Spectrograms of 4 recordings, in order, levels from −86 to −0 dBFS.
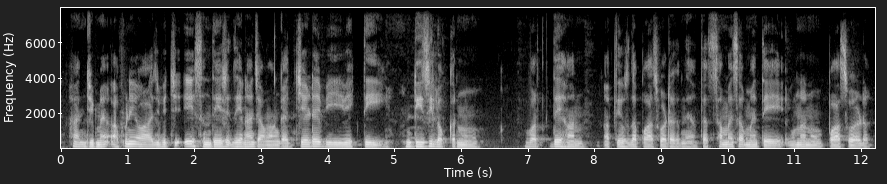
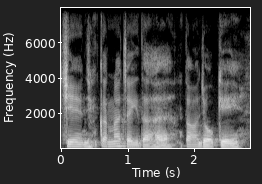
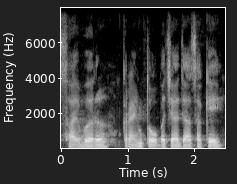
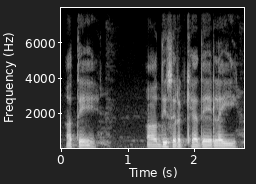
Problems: background sounds at intervals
